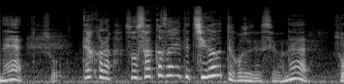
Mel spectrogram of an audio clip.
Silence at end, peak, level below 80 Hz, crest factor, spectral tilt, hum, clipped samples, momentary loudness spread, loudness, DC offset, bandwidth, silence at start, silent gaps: 0 s; -4 dBFS; -46 dBFS; 16 dB; -4.5 dB/octave; none; under 0.1%; 10 LU; -19 LUFS; under 0.1%; 16 kHz; 0 s; none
